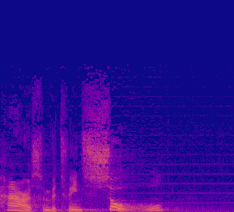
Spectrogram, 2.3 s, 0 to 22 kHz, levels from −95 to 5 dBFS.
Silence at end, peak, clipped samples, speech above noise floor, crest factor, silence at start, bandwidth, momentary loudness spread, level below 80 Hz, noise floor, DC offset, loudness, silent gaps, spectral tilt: 0.55 s; -20 dBFS; under 0.1%; 27 dB; 18 dB; 0 s; 15.5 kHz; 10 LU; -70 dBFS; -65 dBFS; under 0.1%; -39 LUFS; none; -3.5 dB/octave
